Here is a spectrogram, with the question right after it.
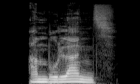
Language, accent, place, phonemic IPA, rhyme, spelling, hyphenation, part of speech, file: German, Germany, Berlin, /ambuˈlant͡s/, -ants, Ambulanz, Am‧bu‧lanz, noun, De-Ambulanz.ogg
- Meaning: 1. ambulance 2. outpatient department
